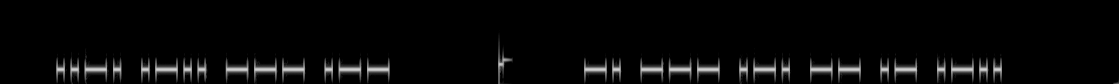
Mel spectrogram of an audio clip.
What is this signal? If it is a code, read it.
Morse code, heard as a keyed tone, about 17 wpm, 700 Hz. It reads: FLOW NORMAL
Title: Sentences from Top 1200 Words - New Word Drill Alt - 17wpm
